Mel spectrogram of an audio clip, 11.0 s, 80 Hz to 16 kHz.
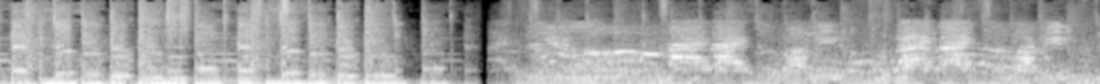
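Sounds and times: background music: 0.0 - 11.0
children shouting and singing: 4.9 - 11.0.

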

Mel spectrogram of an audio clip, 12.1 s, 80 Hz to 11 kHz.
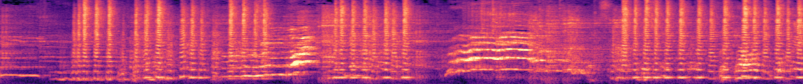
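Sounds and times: woman singing high held note: 3.1 - 8.1, 9.2 - 12.0.

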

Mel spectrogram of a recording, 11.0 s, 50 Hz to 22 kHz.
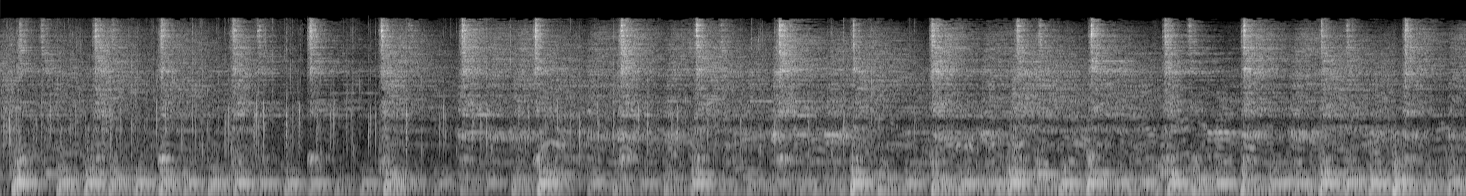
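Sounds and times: percussion strikes: 0.0 - 11.0.

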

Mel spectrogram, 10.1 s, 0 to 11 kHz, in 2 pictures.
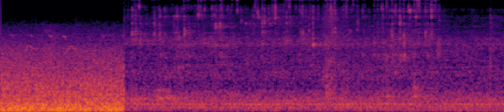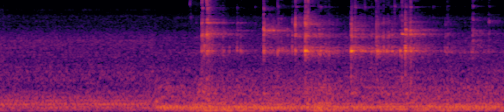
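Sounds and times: ice clinking in glass jar: 7.0 - 10.0.

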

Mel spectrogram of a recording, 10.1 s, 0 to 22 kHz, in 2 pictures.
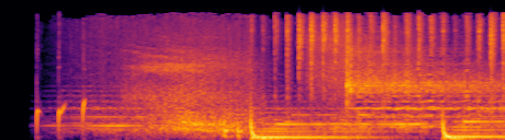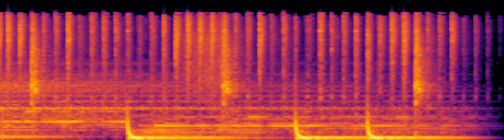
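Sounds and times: synthesized music: 0.4 - 9.8.

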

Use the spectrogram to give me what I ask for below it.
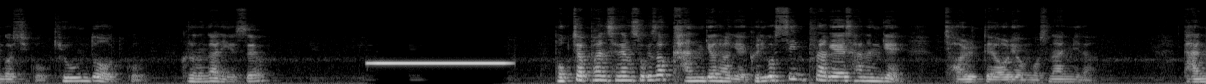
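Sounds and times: high electronic beep: 3.7 - 5.2.

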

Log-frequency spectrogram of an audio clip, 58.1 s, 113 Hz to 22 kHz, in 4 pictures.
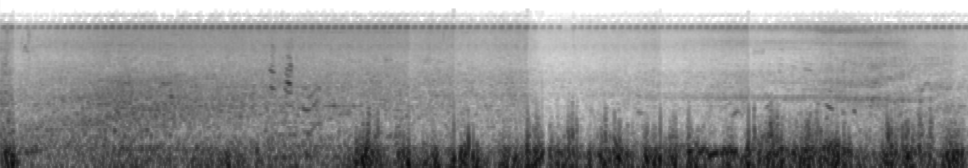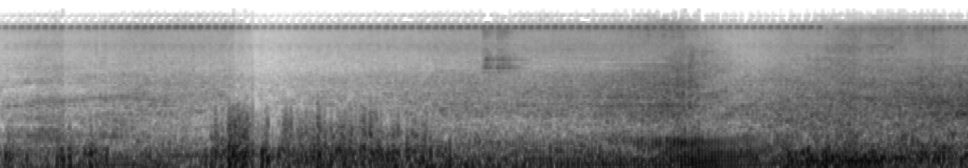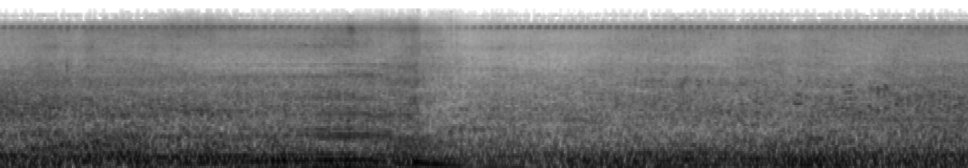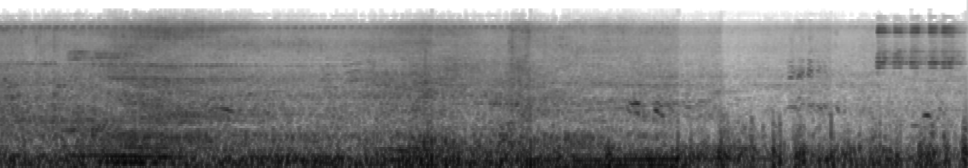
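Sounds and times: passing motor traffic: 0.0 - 58.0
people's voices: 0.0 - 58.0.

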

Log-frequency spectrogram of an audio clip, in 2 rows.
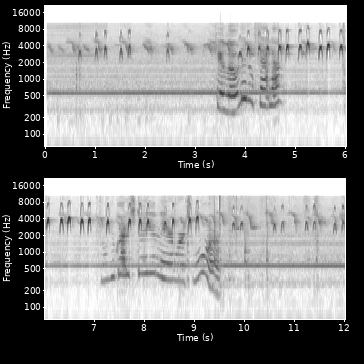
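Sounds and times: steady hum: 0.0 - 12.0
duckling peeping: 0.1 - 12.0.

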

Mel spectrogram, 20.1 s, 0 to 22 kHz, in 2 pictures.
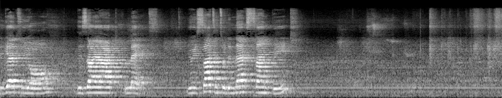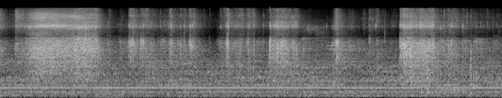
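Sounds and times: beads rattling in a dish: 11.9 - 16.1.

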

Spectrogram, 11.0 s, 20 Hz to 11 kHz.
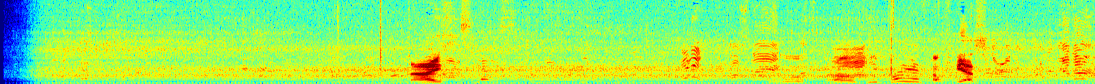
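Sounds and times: faint distant voices: 0.4 - 10.9.

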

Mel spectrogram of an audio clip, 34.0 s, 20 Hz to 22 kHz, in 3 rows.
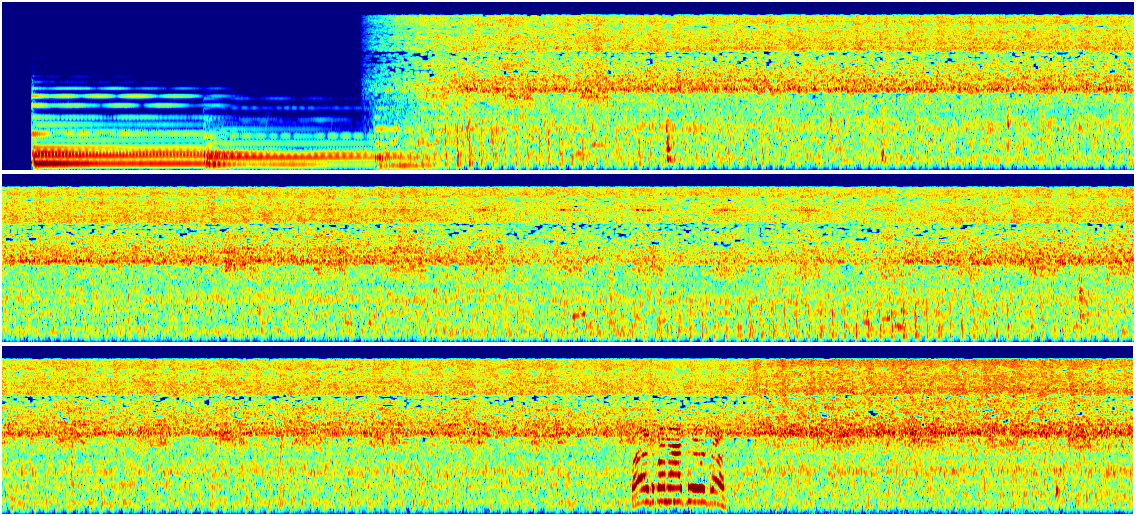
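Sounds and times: band saw cutting wood: 3.6 - 33.9.

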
